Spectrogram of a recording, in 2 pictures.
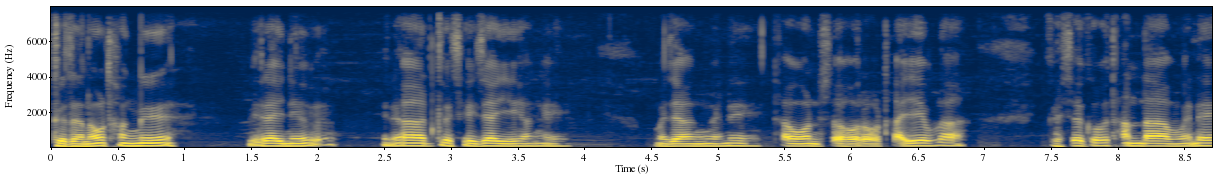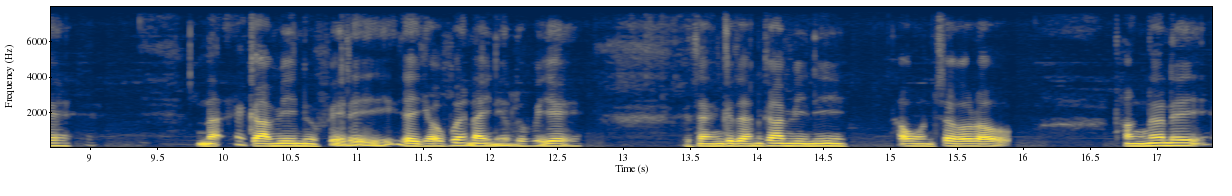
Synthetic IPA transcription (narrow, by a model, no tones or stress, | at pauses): ɡ̥ɯzanawtʰaŋnɯ | bḛɾajnɯ | iɾat̚ɡɯsɯzajɯaŋɯ | mɯzaŋmanetʰawɔnsɔhɔɾa̰wtʰa̰jɯbla | ɡ̥ɯsɯkʰɯwtʰandamane | nɡaminupʰeɾejjajɡawbɯnajnɯlubɯjɯ | ɡɯzaŋɡɯzanɡamini | tʰawɔnsɯhɔɾaw | tʰaŋnanɯj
